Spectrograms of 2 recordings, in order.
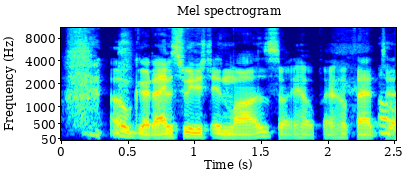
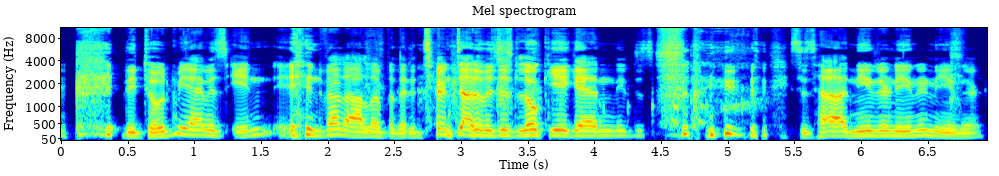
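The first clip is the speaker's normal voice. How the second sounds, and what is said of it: Put-on Swedish accent. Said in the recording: “your Swedish accent is so much better than mine”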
